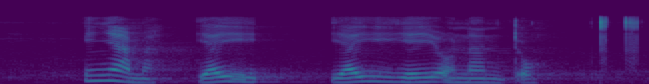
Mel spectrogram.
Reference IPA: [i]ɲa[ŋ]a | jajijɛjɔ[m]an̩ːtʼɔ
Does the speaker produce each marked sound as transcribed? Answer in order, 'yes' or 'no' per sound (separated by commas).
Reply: yes, no, no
